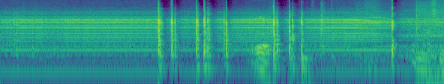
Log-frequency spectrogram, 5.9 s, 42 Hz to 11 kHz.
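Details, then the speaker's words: 1953 Stromberg Carlson Baltimore radiogram; steady mains hum with sharp irregular crackles and pops as the radio switch is touched, even with volume down; switch is microphonic and noisy, transformer also sensitive. "It's making that noise. I think even with the volume down. Oh, there's another bit of knob. Radio switch is terrible."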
